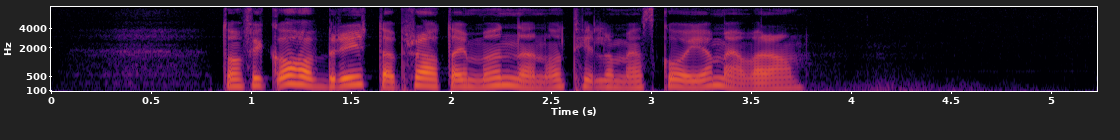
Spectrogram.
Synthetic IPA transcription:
d̪̥ɔmfɪkːɑːvbɾyːt̪apʰɾɑːt̪aɪmɵnːənɔt̪ʰɪlːɔmeːskɔjːameːvaɾanː

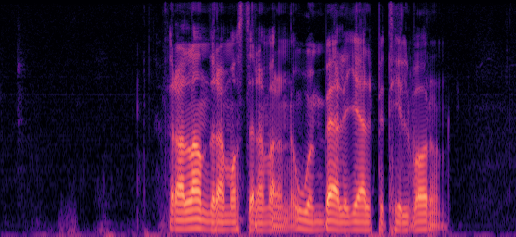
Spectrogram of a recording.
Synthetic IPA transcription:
fœɾalːaand̪ɾamɔst̪əd̪ɛnvɑ̰ːɾa̰ɛ̰nʔuːɛmbɛːɭjɛlpɪt̪ʰɪlːvɑːɾʊ̰n

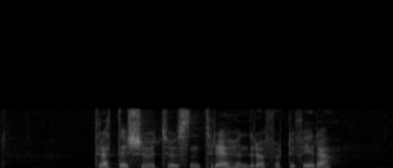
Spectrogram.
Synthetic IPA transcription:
t̪ʰɾɛt̪ɪʃʉːt̪ʰʉːsn̩t̪ʰɾeːɦʉnd̪ɾəoːfœʈɪfiːɾə

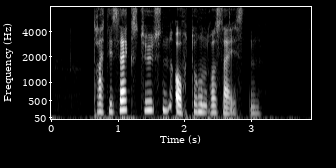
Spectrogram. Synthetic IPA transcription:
t̪ʰʁɛt̪ɪsɛkst̪ʰʉːsn̩ɔt̪əhʉnd̪ʁəoːsæɪst̪n̩

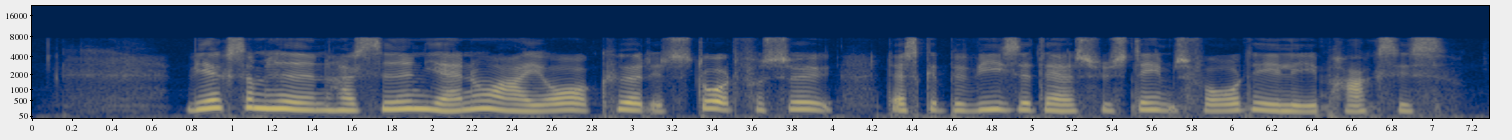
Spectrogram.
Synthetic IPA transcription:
ʋiɐɡ̥sɒ̽mhe̝ð̞̰ˠn̩ɦɑ̈sið̞ˠn̩jænuɑ̈ːiɒ̰ːkʰøɐ̰d̥e̝d̥sd̥o̝ɐ̰d̥fɒ̽sø̰ɪ̰ | d̥ɑ̈sɡ̥æb̥e̝ʋḭːsəd̥æɐsːysd̥e̝̰ːmsfɒːd̥e̝̰ːləipʰʁɑ̈ɡ̥sis

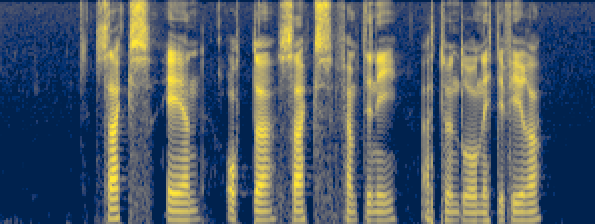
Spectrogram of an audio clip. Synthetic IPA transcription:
sɛkseːn | ʔɔt̪əsɛksfɛmt̪ɪniːʔɛ̰t̪hʉnd̪ʁəoːnɪt̪ɪfiːʁə

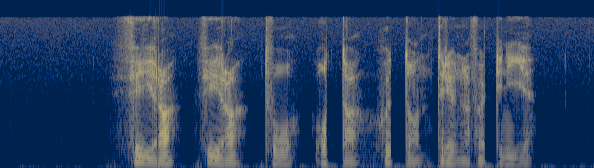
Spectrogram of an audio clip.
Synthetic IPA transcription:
fyːɾa | fyːɾat̪ʰv̥oːɔt̪ːaɧɵt̪ːɔnt̪ʰɾeːhɵnd̪ɾafœʈːɪniːʊ

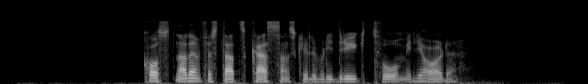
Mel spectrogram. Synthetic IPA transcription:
kʰɔst̪nad̪ənfœʂt̪aːt̪skʰasːa̰nskɵlːəbliːd̪ɾyːkt̪ʰːv̥oːmɪljɑ̰ːɖəɾ

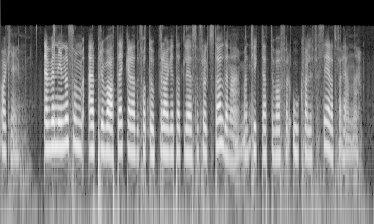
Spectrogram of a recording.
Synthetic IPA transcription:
ʔɔkʰɛ̰j | ɛnvɛnɪnːasɔmæɾpʰɾɪvɑːt̪ɛkːaɾəhad̪ːəfɔt̪ːɵpːd̪ɾɑːɡət̪at̪løːsafɾɵk̚t̪st̪ɛld̪əɳamʔɛnt̪ʰʏk̚t̪əat̪̚d̪ɛvaɾfœ̰ɾuːkʰvalɪfɪ̥seːɾat̪fœ̰ɾhɛ̰nːə̰

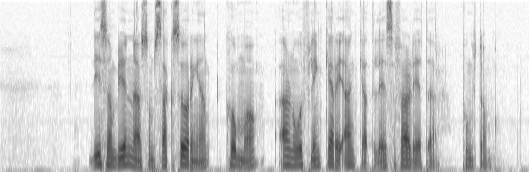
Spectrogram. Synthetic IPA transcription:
d̪iːsɔmbəjʏnəɾsɔmsɛksoːɾɪŋənkʰɔmɔʔæ̰ːɳuːəflɪŋkəɾəḭːʔæŋkəlt̪əleːsəfæːɖɪhḛːt̪ʰə̰ɾ | pʰʊŋkt̪ʊ̰m

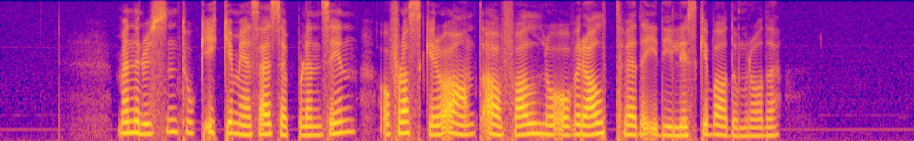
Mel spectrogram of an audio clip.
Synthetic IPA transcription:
mɛnɾʉsn̩t̪ʰuːkɪkəmeːsæɪsœplənsiːn | ʔo̰ːfɽɑskəɾo̰ːʔɑːn̩t̪ʰɑ̰ːʋfɑllo̰ːʔoːʋəɾɑlt̪ʰʋeːd̪ḛːʔɪd̪ʏlɪskəbɑːd̪ʊmɾoːd̪ə

